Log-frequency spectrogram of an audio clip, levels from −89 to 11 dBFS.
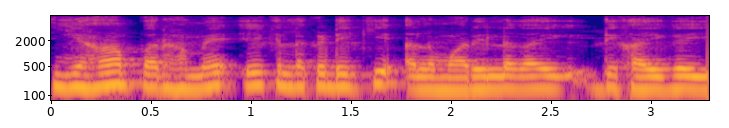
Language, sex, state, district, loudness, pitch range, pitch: Hindi, male, Uttar Pradesh, Saharanpur, -13 LUFS, 140-165 Hz, 155 Hz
